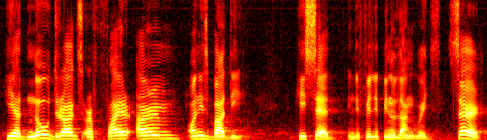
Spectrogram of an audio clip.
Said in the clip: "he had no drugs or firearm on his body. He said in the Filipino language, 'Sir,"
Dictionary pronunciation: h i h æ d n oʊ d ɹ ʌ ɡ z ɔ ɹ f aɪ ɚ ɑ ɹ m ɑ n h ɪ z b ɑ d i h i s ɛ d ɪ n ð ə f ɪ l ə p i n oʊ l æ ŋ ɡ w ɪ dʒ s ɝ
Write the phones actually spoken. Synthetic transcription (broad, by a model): h i h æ d n oʊ d ɹ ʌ ɡ s ɔ ɹ f aɪ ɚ ɑ ɹ m ɑ n h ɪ s b ɑ d i h i s ɛ d ɪ n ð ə f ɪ l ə p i n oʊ l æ ŋ ɡ w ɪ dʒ s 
